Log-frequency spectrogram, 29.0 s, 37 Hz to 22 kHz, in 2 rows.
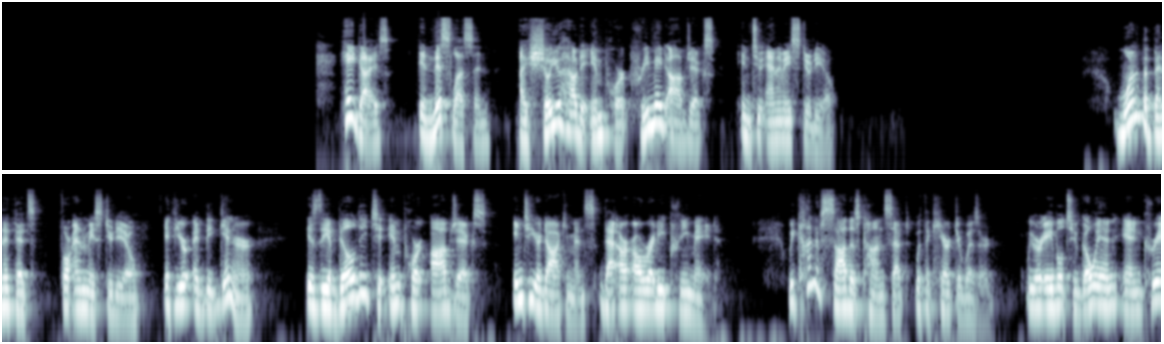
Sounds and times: Narration, monologue: 4.0 - 11.3, 13.5 - 28.9.

